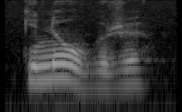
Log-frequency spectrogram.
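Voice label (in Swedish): "gnor", Swedish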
